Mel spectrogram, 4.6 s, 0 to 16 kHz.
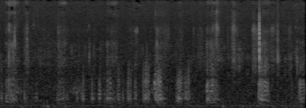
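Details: Baby Welsh corgi puppies drinking their mother's milk indoors, recorded 15 June 2013: wet, rhythmic suckling and smacking noises in quick irregular bursts, roughly one or two per second, over a low steady hum.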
